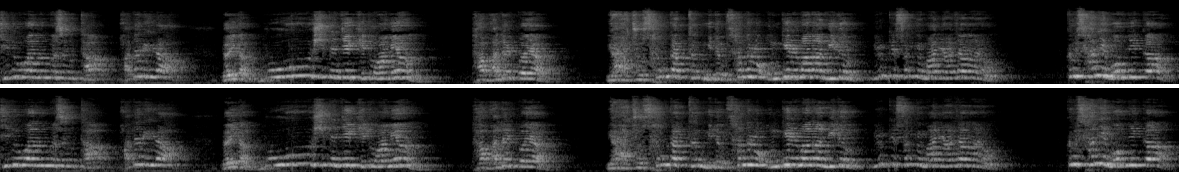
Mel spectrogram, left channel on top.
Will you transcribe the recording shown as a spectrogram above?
것은 다 받으리라. 너희가 무엇이든지 기도하면 다 받을 거야. 야, 저 산 같은 믿음, 산으로 옮길 만한 믿음, 이렇게 설교 많이 하잖아요. 그 산이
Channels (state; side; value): normal; both; correlation 0.44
